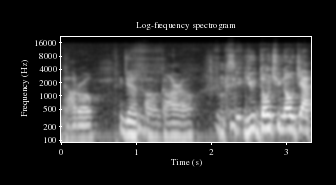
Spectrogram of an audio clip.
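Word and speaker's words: Garou: Folks were playing Garu online against each other's. Excuse me, it's pronounced Garo.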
